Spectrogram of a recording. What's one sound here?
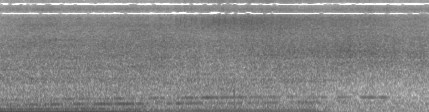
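A bus engine rumbles as it drives away.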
